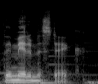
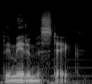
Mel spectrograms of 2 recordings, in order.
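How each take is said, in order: No difference in how they are said.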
